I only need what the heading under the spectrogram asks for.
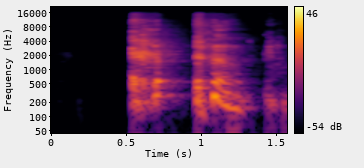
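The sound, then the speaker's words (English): Three sharp coughs in quick succession, fairly loud, the last one shorter and softer than the first two, with silence before them. “my apologies for the coughing this morning.”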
